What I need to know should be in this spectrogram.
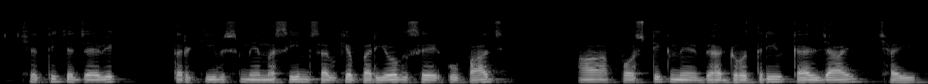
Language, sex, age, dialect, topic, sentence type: Magahi, female, 31-35, Western, agriculture, statement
